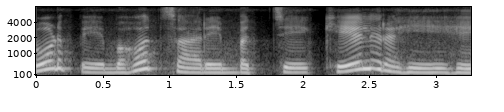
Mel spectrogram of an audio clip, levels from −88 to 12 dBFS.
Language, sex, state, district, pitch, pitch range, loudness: Hindi, female, Maharashtra, Washim, 185 Hz, 180-265 Hz, -14 LUFS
